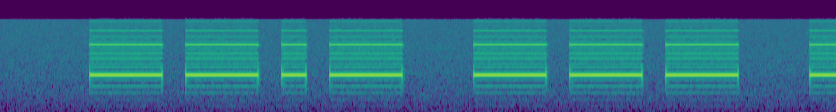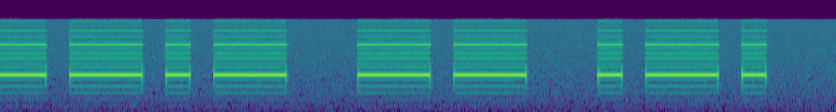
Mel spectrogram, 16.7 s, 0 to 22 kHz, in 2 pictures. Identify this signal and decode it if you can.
Morse code, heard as electronic beeps, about 5 wpm, 1420 Hz. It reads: QOQMR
